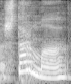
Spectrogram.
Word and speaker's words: шторма: Вот скажите, пожалуйста, почему моряки ставят ударение не там, где привычнее всем остальным людям? Шторма, они говорят, ветра, говорят. Ну, что еще? Мурманск, классика жанра.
